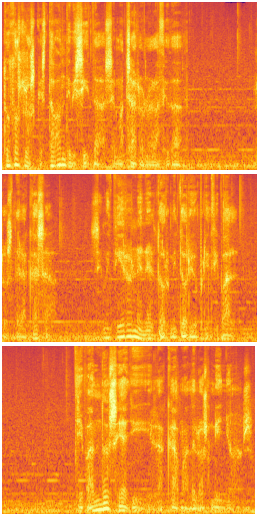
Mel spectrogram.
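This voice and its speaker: A man giving a grave, dramatic scripted horror narration, with phrases that often sink into a breathy hush. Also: lowish voice, very animated, normal speed. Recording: voice over loud music and rain.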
